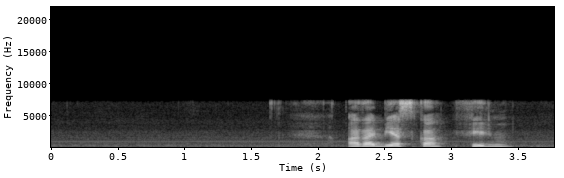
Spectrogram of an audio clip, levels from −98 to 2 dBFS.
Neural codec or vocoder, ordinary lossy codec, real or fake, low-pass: none; none; real; 7.2 kHz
